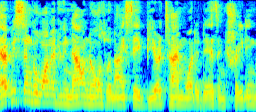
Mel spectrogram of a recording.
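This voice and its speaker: There is noticeable background noise and audible room echo as a man with a fairly high pitch speaks at a fairly quick pace with ordinary pitch variation. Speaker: forex trader teaching a course. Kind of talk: livestream lecture. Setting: live video stream. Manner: measured, teacher-like; casual, addresses viewers directly.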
